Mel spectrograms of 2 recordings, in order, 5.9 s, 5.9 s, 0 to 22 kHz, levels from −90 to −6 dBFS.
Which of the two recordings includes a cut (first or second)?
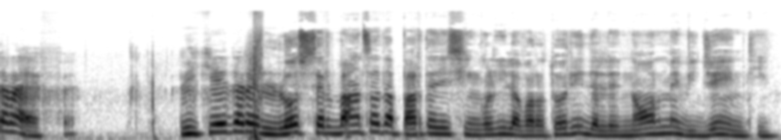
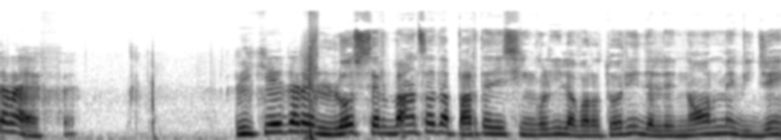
first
